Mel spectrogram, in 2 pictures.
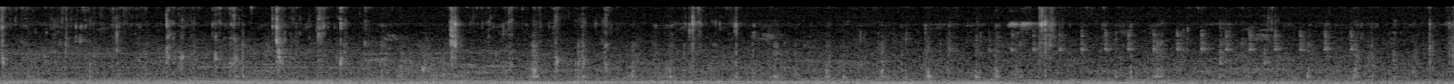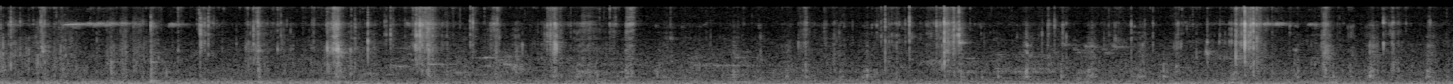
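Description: Faint close-up eating sounds: chewing and lip smacks with soft clicks as rice, fried egg and sambal petai are eaten by hand. Near the end comes one louder crunch as a raw cabbage leaf is bitten.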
